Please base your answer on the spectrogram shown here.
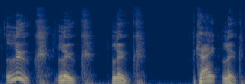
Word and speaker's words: Luke: Not la, not luck, not luck, Luke. And not like, and not. It's not. It's not. It's Luke.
